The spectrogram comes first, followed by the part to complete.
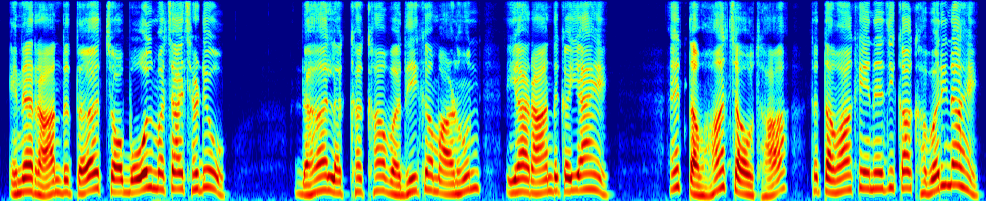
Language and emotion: Sindhi, surprised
